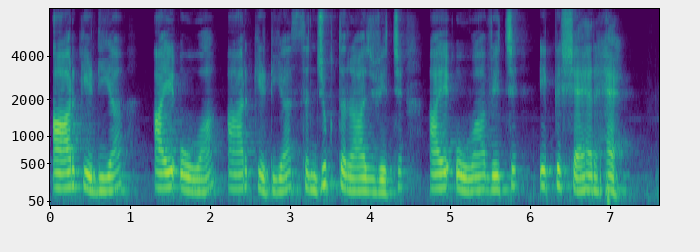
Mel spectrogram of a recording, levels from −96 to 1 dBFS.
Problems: background sounds at intervals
